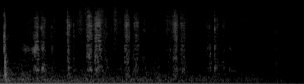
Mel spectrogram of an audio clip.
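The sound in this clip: A pen scratching across paper as a customer writes with a smooth-writing pen: a busy run of quick, dry strokes, denser in the first half and thinning toward the end, with no voices.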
